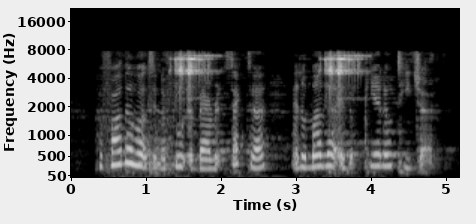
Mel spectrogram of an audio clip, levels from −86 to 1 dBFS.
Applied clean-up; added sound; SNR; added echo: classical method WPE with log-MMSE.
